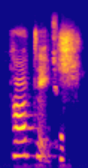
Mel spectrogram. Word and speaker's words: cottage: Mà như thế này phải đọc là shortage, shortage và cottage, cottage.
